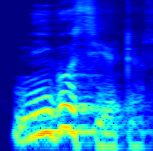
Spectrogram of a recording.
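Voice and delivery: "নেগোসিয়েটার" starting with "ni"; correct pronunciation. Shown as a demonstration. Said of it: "এর সঠিক উচ্চারণ হবে". ("নেগোসিয়েটার" সঠিক উচ্চারণে, নি-গো-সিয়েটা)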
